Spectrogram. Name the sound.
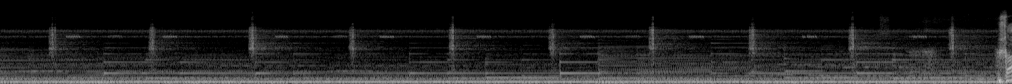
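crickets chirping at night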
